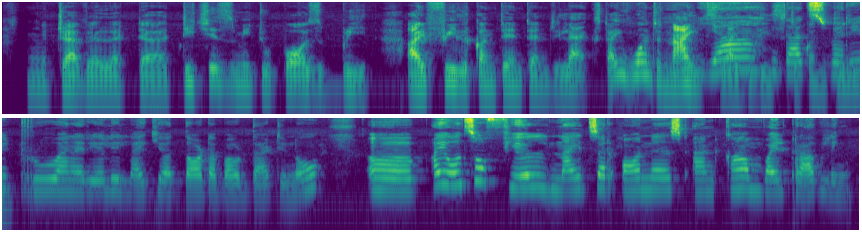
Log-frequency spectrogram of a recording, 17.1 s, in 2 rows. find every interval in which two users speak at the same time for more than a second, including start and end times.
7.0-8.7

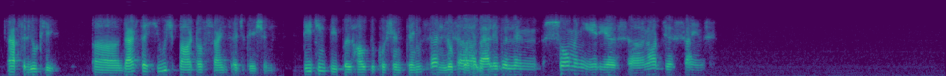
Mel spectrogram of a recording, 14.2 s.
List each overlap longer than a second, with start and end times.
6.4-7.6

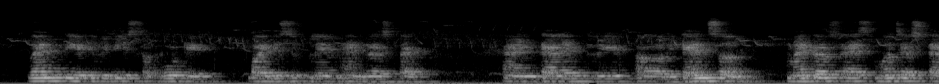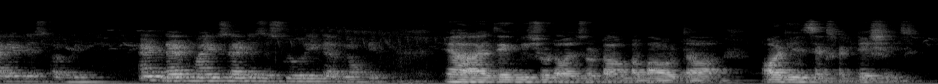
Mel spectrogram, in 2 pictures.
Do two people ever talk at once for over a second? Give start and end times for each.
none

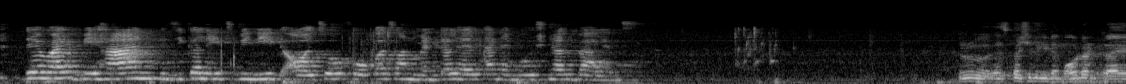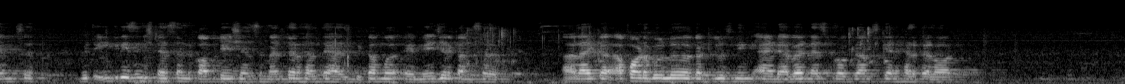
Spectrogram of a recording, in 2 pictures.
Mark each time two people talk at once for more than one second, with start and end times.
none

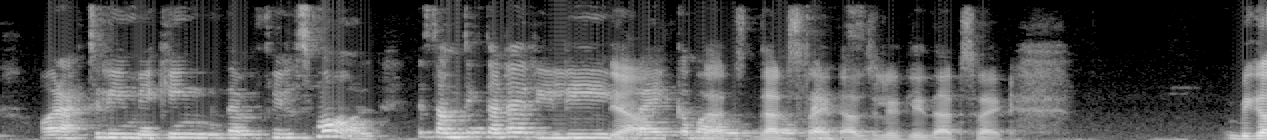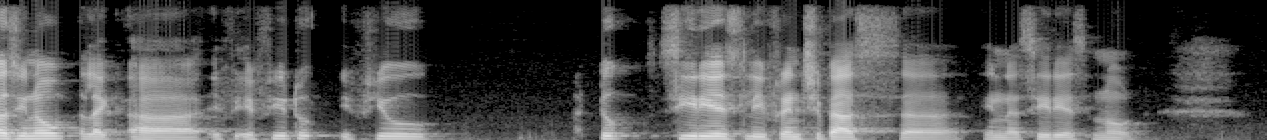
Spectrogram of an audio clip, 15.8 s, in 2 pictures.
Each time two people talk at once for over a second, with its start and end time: 3.8-5.3

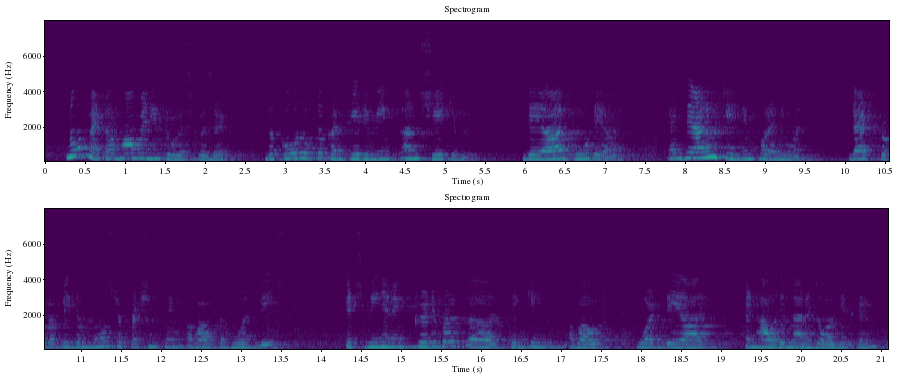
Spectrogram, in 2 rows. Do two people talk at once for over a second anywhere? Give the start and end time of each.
none

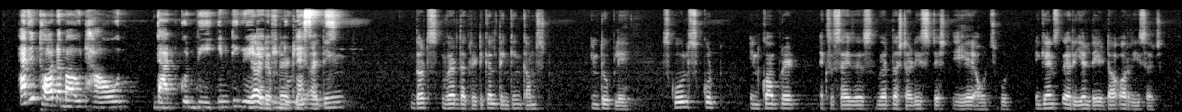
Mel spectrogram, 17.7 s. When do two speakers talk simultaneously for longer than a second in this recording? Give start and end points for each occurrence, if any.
3.7-5.0

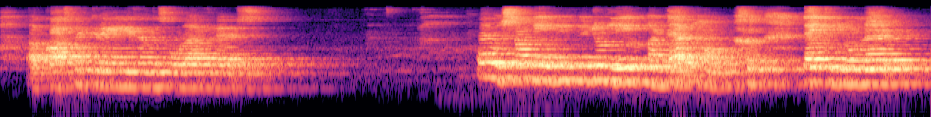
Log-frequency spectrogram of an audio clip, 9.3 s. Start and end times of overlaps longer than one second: none

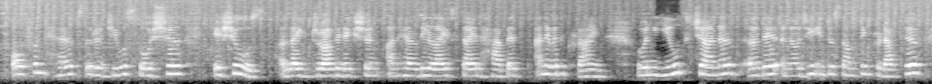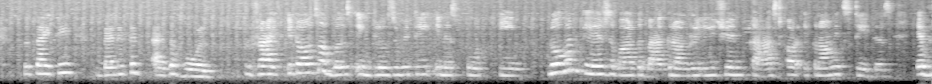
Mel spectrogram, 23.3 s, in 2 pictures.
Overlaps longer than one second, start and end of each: none

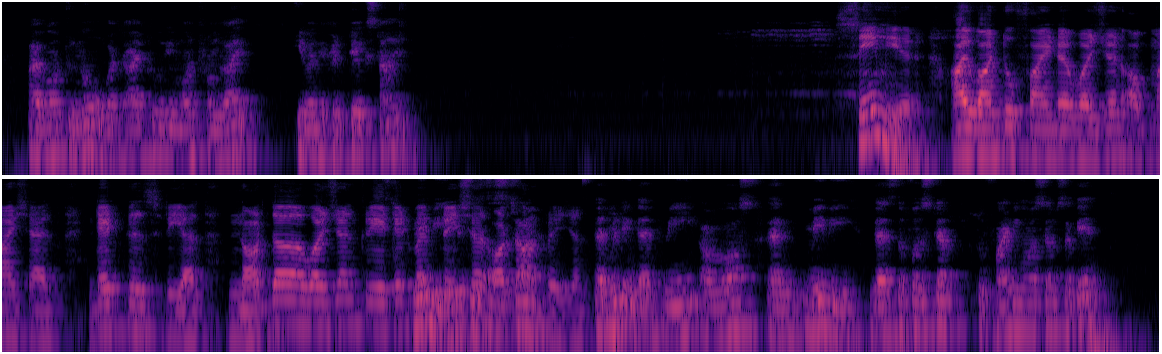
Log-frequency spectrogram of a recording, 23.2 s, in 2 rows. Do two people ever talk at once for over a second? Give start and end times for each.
15.7-17.0

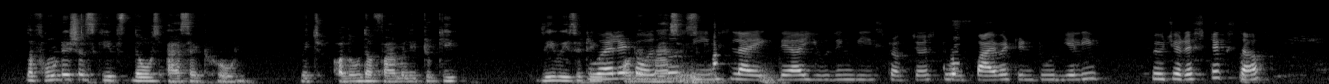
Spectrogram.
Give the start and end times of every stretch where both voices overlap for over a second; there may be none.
5.9-7.2

